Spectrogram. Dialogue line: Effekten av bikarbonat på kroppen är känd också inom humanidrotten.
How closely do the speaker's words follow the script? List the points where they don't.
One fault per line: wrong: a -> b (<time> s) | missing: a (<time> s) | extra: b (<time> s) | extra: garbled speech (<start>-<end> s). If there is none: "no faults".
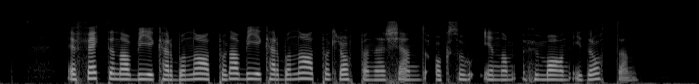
extra: av bikarbonat på (2.3 s)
